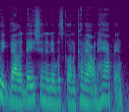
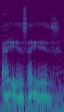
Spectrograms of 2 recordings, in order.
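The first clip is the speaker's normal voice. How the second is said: softer and softer to a whisper; fading whisper; 10 dB quieter than usual. Real, not acted. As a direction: let it die into a whisper. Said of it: "fading whisper".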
